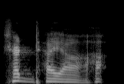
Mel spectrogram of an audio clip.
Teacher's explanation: it's somewhat like a dvitva of the dakara followed by a ha attached to the second dakara to make it mahaprana dakara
